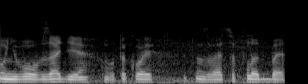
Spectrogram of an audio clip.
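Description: At a moderate pace, a man talks over light background noise in a dry recording with no echo. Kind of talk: casual vlog chat. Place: street. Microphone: phone near.

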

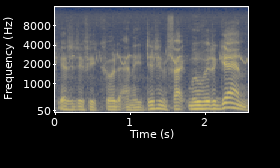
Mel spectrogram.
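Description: A man with a normal speaking voice talks at a fairly quick pace with lively intonation. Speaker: TV presenter. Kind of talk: TV documentary narration.

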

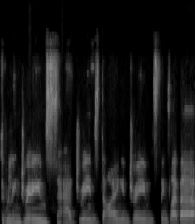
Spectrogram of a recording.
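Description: Over a quiet background, a woman with an Australian accent talks at a fairly slow pace and a fairly high pitch. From Western Australia. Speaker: podcast co-host and professional cuddler; podcast co-host. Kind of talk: casual panel discussion. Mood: relaxed, friendly. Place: home room. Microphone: video call.

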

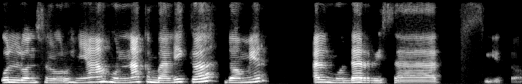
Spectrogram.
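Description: A woman's fairly slow speech with ordinary pitch variation, dry with no echo, over a quiet background. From Indonesia. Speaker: Arabic teacher. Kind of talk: online class lesson. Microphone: phone near.

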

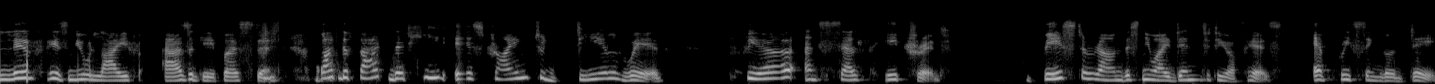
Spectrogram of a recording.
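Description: Recorded dry with no echo, a somewhat breathy woman speaks at a very slow pace with long, frequent pauses. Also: lively intonation. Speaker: podcast host. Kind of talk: interview question. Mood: earnest, emotional. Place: home room. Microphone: video call.

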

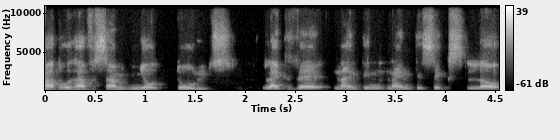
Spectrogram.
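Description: In a Greek accent, a man speaks with a dark, mellow tone against a quiet background. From Greece. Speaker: lawyer. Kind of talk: panel talk. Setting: video call. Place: home room. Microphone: webcam.

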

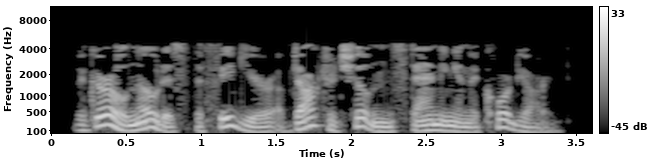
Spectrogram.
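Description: A passage is read aloud in a natural voice.

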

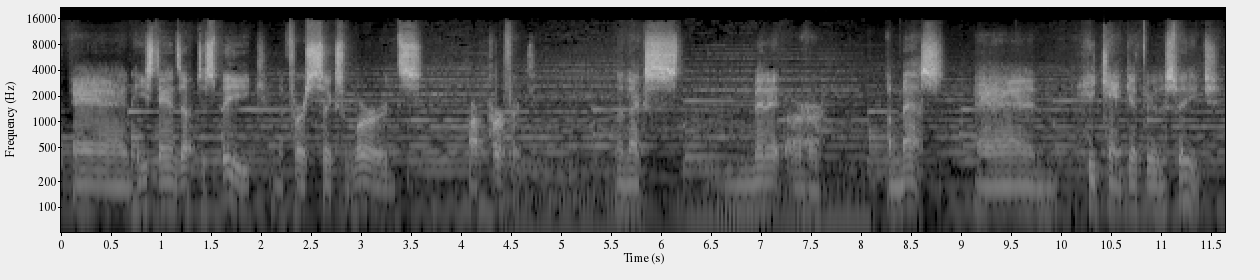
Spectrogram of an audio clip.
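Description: A man's very deep, low voice at a very slow pace, ordinary pitch variation, and clear music in the background. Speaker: sports broadcaster, son of a patient with FTD. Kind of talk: awareness-campaign interview testimony, talking about his father. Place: office.

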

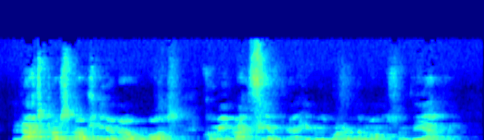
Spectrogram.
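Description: A man speaks with a fairly high pitch and ordinary pitch variation. The room echo is strong. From Ireland, County Mayo; Ireland. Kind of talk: guided tour interview. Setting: inside an old island church. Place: church. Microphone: camera far.

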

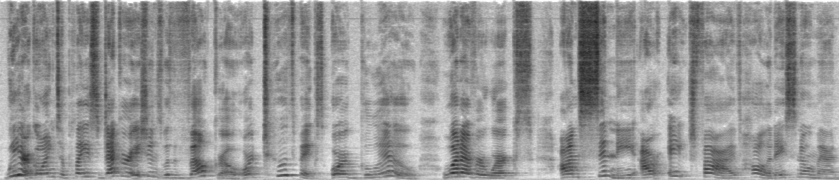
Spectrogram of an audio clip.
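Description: A woman puts on a squeaky, high-pitched character voice and talks at a fairly slow pace. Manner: annoying, chirpy.

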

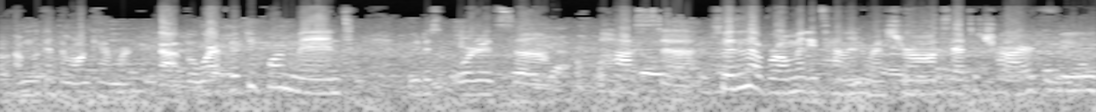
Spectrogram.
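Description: Through loud background noise, a woman speaks at a fairly quick pace. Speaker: vlogger. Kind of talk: casual vlog chat. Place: cafe. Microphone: phone near.

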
